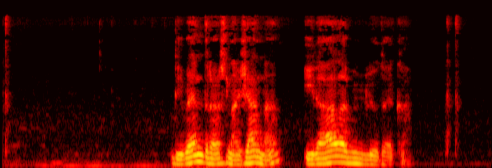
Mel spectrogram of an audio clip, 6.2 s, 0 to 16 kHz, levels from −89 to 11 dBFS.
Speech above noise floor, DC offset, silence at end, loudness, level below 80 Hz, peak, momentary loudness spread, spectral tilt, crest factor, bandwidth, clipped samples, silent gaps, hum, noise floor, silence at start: 36 dB; under 0.1%; 0.45 s; -26 LUFS; -56 dBFS; -10 dBFS; 16 LU; -7 dB/octave; 18 dB; 11.5 kHz; under 0.1%; none; none; -60 dBFS; 0.05 s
